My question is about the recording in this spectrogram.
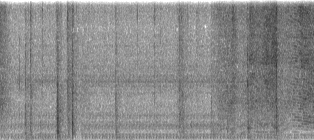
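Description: Sheet metal of a car's rear quarter panel being torn and pried off the body: sharp metal knocks and bangs, then a wavering screech of bending steel near the end. A steady mechanical hum runs underneath throughout.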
